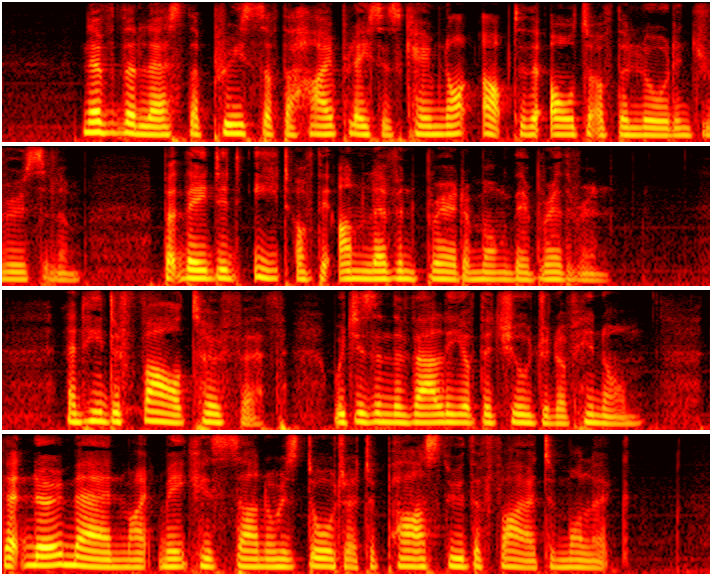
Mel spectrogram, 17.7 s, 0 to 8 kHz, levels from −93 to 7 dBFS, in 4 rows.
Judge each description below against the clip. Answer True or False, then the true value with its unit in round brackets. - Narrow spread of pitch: True (2.3 semitones)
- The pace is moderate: False (210 wpm)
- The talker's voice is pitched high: False (170 Hz)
